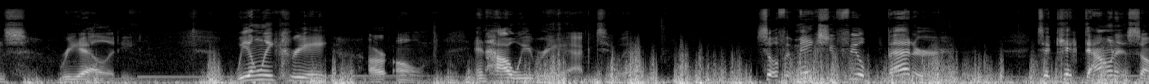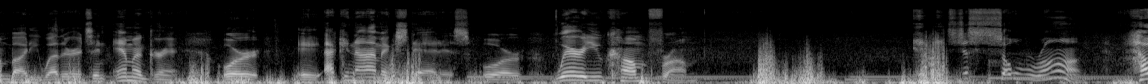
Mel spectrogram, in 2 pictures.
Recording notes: sorry about the wind I was walking my dogs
